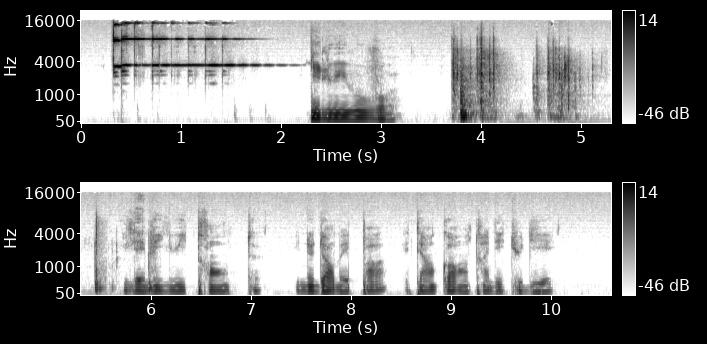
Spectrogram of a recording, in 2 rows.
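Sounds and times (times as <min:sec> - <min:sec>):
doorbell ringing at a door: 0:00.3 - 0:02.3
speech: 0:02.3 - 0:03.2, 0:05.7 - 0:10.1.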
